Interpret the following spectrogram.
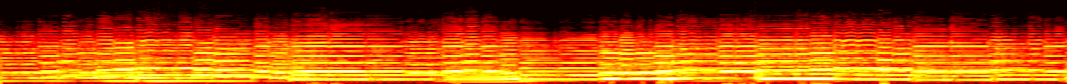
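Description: Background music of bowed strings: a violin melody in long held notes over a low cello line, the notes changing every second or so.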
